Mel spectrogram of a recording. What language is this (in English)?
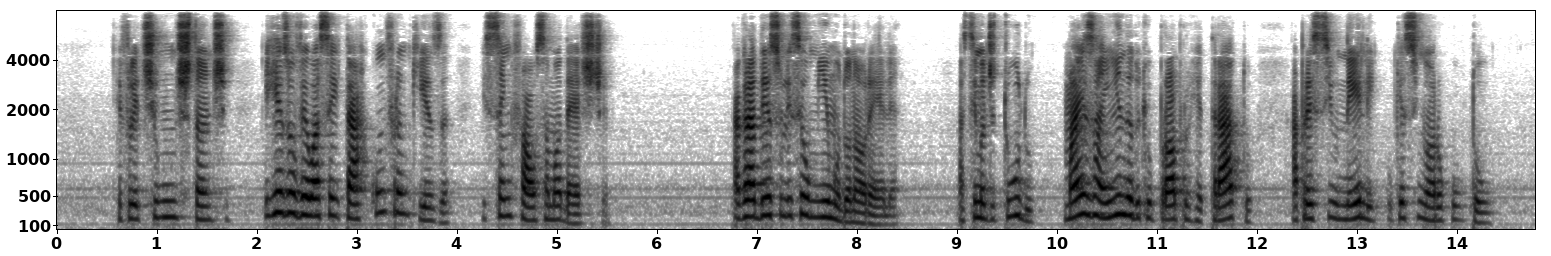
Portuguese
